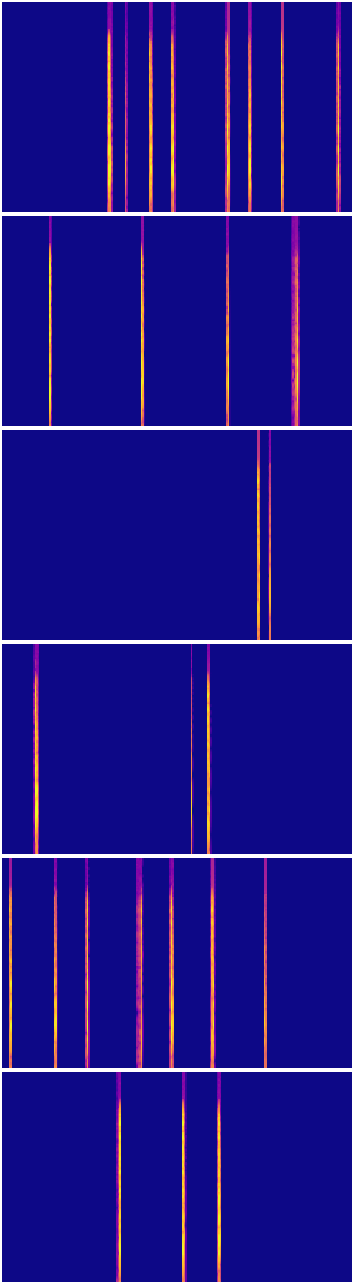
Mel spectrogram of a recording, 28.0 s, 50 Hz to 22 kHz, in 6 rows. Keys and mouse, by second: 1.3 click, 2.9 click, 4.4 click, 5.2 click, 6.5 click, 7.6 click, 8.5 click, 12.7 click, 14.1 z, 14.4 click, 16.4 click, 17.5 ctrl+s, 17.7 click, 18.4 ctrl+s, 18.7 click, 19.3 click, 20.5 click, 22.1 click, 24.8 click, 25.7 click.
